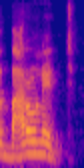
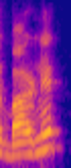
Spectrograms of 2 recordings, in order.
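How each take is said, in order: First: বারোনেট with a full "ro" in the middle; pronounced in separate parts. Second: বার্নেট in two syllables, bar-net; English pronunciation. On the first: Teacher shows students the split-up reading, বারোনেট with its "o" sounded. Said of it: "আলাদা করে উচ্চারণ করেন". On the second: Teacher gives students the English pronunciation, বার্নেট run together as bar-net. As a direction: say বার্নেট with no "o" after the r. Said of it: "English উচ্চারণটা হচ্ছে". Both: Shown as a demonstration.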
